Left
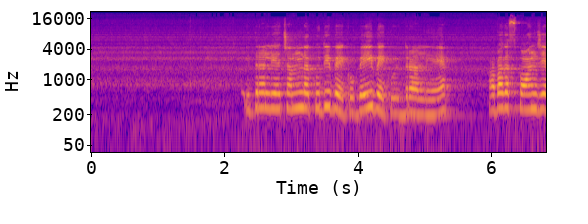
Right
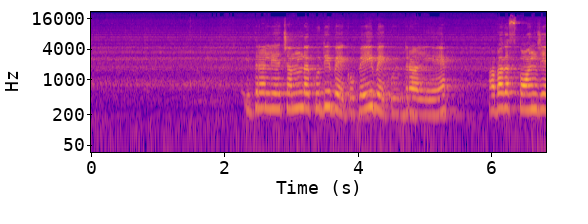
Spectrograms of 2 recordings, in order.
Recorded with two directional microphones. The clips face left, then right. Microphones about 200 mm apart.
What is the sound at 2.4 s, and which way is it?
A woman's voice, 20° left (ahead or behind).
